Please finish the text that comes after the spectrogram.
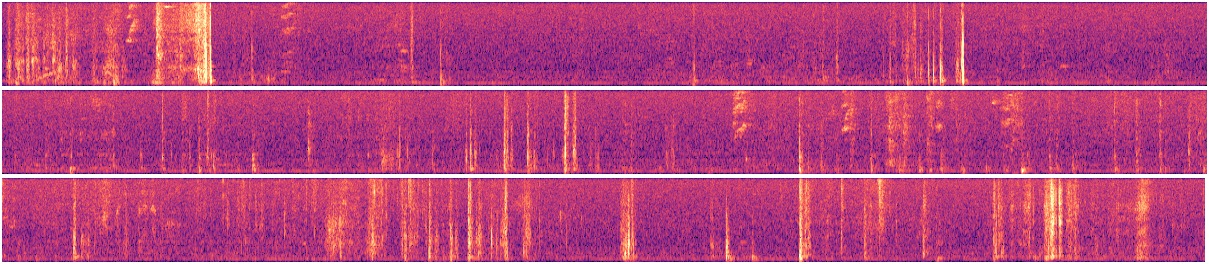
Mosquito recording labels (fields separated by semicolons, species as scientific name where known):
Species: no mosquito; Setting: insect culture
